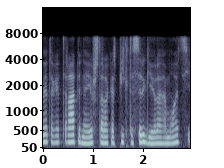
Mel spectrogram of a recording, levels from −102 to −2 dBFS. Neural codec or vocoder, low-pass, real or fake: codec, 16 kHz, 0.8 kbps, ZipCodec; 7.2 kHz; fake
